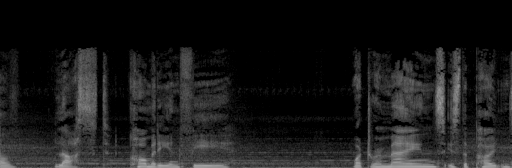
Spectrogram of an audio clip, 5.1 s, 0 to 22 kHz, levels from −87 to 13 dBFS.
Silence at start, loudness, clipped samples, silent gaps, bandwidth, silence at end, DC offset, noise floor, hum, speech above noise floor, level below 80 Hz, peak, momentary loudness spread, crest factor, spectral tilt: 0 s; -29 LUFS; under 0.1%; none; 16 kHz; 0 s; under 0.1%; -51 dBFS; none; 23 dB; -58 dBFS; -12 dBFS; 11 LU; 18 dB; -4.5 dB/octave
